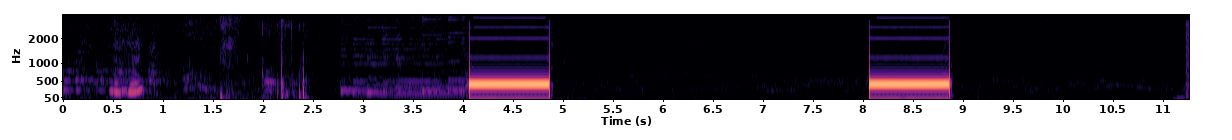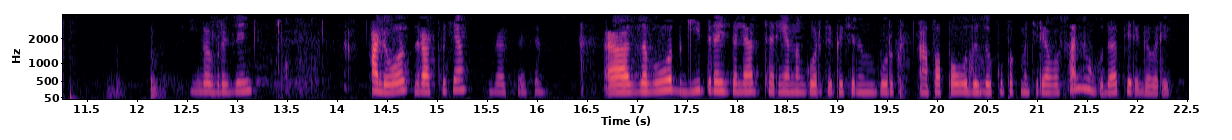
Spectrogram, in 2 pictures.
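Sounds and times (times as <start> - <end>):
speech: 0.6 - 1.0, 12.6 - 13.3, 14.3 - 22.5
telephone ringback tone while a business call is being transferred: 4.0 - 4.9, 8.1 - 8.9.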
